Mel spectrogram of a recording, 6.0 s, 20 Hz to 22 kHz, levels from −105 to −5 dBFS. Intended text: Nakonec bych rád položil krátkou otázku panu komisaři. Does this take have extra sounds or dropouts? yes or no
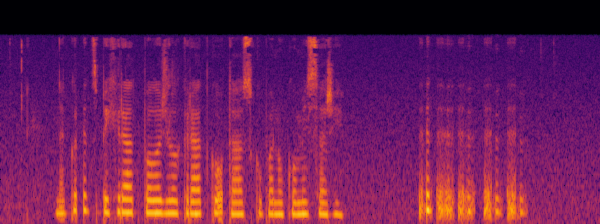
yes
